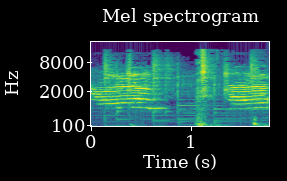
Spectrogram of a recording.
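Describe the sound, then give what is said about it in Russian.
A cat meows twice, each cry drawn out and loud with a brief pause between them, and no one talks over it. “Вот кошка меня поддерживает, молодец.”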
